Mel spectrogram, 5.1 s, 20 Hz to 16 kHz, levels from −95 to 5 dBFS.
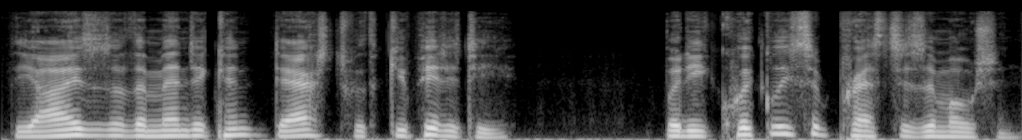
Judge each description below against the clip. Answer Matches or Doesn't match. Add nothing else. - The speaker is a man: Matches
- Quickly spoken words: Doesn't match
